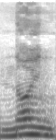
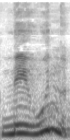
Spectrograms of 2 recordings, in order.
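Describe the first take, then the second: First: The word is pronounced the German way. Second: The word is pronounced the Japanese way. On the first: The speaker calls it right. "qui veut dire neuf en allemand" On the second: The speaker calls it wrong. "j'ai prononcé ça à la japonaise"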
